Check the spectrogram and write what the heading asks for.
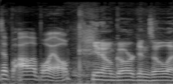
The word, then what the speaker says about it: gorgonzola: olive oil you know gorgonzola has four syllables that's hard to say cut so you know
